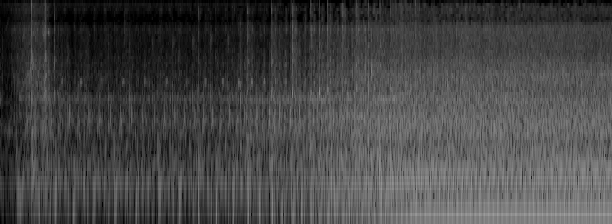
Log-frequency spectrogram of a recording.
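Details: Toro lawn mower after its clogged carburettor jet was cleared of debris from a bad tank of gas: slow pull-start chuffs catch at about four seconds and settle into a smooth, steady run.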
